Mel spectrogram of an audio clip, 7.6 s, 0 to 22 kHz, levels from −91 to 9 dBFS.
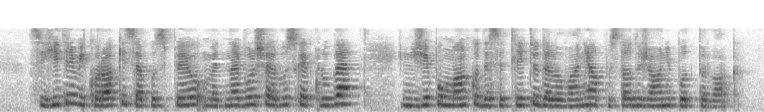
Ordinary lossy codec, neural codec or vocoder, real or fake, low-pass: AAC, 24 kbps; none; real; 19.8 kHz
